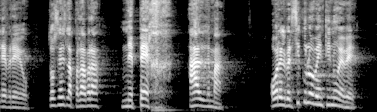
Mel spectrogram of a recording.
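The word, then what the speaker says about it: נֶפֶשׁ: La palabra, la letra o las letras sh en del hebreo se pronuncian en hebreo como J. Entonces se pronuncia nepj.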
